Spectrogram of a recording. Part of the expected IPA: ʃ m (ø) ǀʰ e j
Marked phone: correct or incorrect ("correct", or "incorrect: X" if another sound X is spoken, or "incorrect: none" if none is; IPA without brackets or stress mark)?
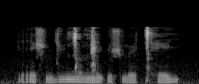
correct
